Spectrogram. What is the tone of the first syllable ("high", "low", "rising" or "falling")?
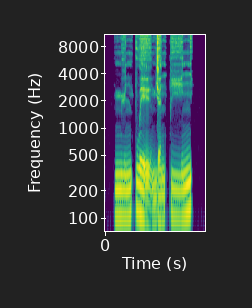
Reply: rising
